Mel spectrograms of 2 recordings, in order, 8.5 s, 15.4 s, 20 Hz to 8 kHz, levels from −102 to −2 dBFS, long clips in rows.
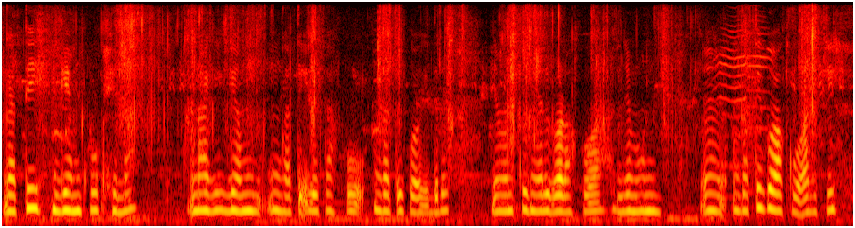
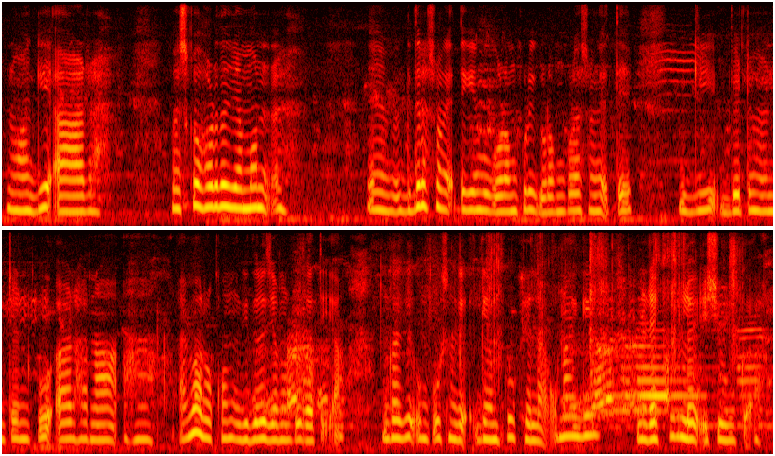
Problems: constant background noise, background conversations at intervals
